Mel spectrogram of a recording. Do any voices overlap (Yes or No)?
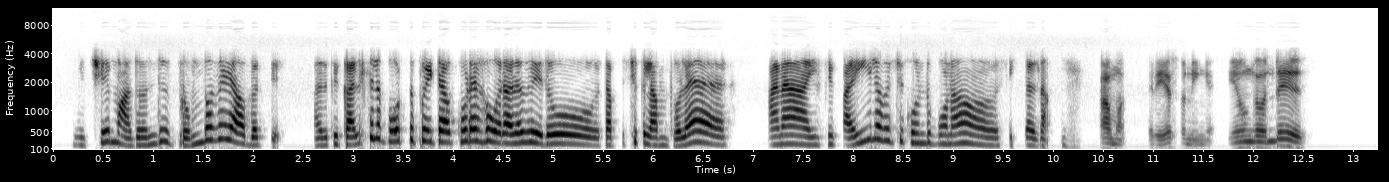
No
